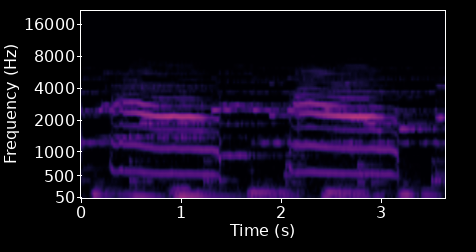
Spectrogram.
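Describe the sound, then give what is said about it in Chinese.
A cat lets out two long, drawn-out yowls one after the other, loud, each wavering and strained like a cry of distress after a mouse bites it hard on the back, with no voices around. “它使足了劲儿，在猫背上狠狠地咬了一口，疼得猫张口大叫。”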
